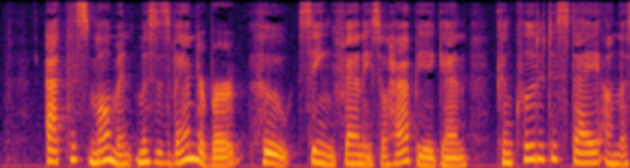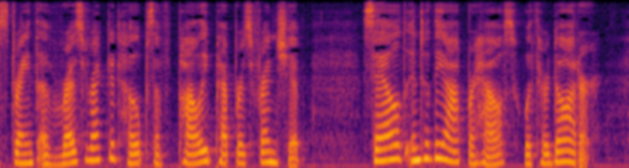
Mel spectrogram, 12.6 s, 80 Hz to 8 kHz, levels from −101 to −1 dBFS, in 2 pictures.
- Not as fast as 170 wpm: Yes, average, 155 wpm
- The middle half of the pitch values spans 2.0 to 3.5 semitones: No, average, 4.2 semitones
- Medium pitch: Yes, medium, 175 Hz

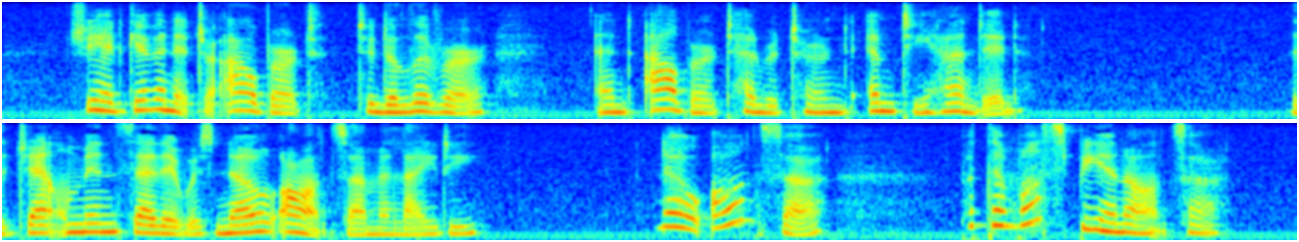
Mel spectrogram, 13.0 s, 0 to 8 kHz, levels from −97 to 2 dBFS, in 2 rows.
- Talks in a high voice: Yes, high, 200 Hz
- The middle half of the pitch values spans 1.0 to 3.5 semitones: No, average, 4.2 semitones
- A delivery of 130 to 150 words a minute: Yes, average, 140 wpm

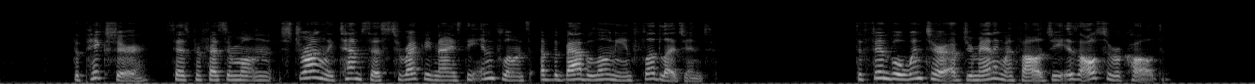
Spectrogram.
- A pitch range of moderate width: Yes, average, 4.0 semitones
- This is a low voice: No, high, 220 Hz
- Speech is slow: Yes, slow, 125 wpm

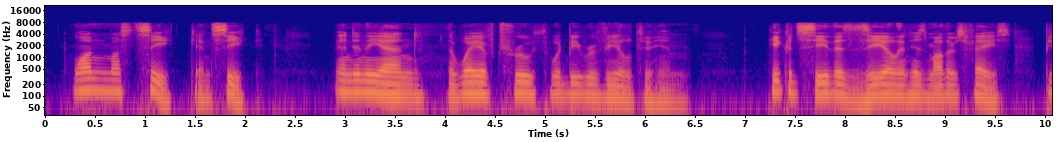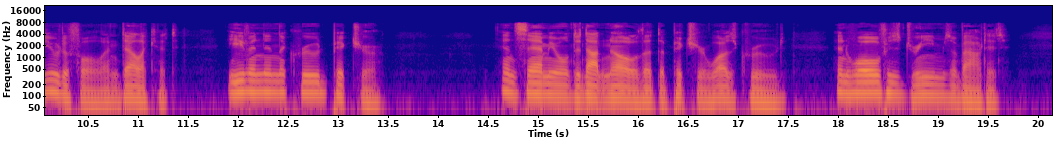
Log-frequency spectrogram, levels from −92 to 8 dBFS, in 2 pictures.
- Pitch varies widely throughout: Yes, wide, 5.8 semitones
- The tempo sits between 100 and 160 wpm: Yes, average, 150 wpm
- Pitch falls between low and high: No, low, 100 Hz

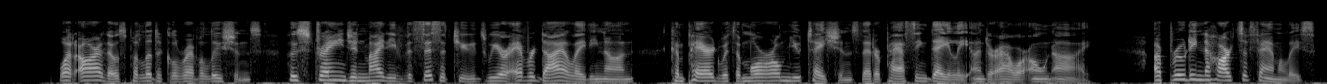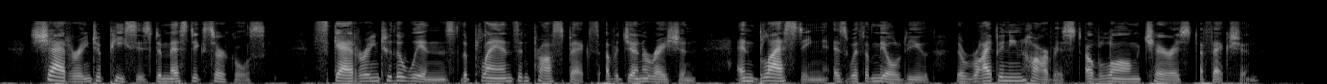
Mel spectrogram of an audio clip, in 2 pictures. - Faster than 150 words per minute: No, average, 140 wpm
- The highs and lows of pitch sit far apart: No, average, 4.8 semitones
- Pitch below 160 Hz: Yes, medium, 140 Hz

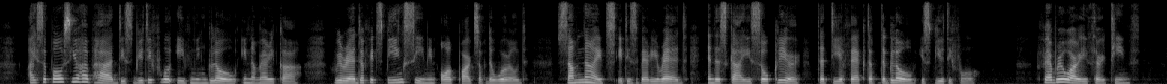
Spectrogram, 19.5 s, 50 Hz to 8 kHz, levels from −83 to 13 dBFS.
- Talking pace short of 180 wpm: Yes, average, 140 wpm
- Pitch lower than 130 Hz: No, high, 190 Hz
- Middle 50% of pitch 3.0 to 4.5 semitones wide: Yes, average, 3.9 semitones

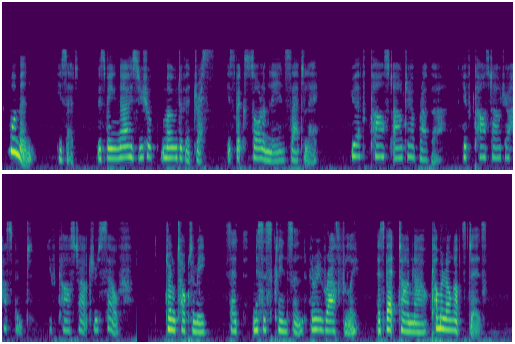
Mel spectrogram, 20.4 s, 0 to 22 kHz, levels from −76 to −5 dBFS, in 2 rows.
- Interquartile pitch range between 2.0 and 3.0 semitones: Yes, average, 2.7 semitones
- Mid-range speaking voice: No, high, 205 Hz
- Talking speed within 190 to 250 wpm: No, average, 145 wpm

